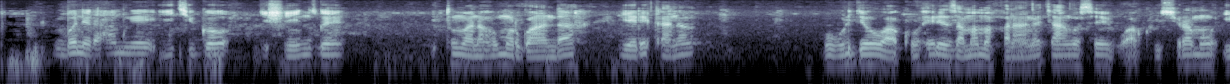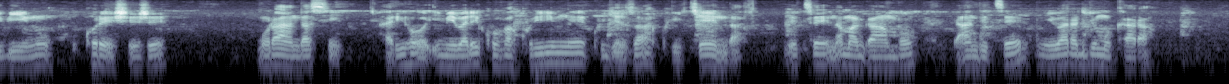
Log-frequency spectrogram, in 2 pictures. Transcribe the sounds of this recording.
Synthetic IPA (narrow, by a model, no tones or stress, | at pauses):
imbo̞ne̞ɾahamŋe̞jicʰiɡo̞ɟiʃiːnzɡwe̞ | itumanaho̞muɾɡwaːndaje̞ːɾe̞kʰana | uβuɾɟo̞wakʰo̞ɦe̞ɾe̞zamamafaɾa̰ːŋɡacaːŋɡwase̞wa̰kwiːçuɾamo̞ʔiβiːn̥huuko̞ɾe̞̰ʃe̞ʒe̞ | muɾaːndasḭha̰ɾiɦo̞̰ʔḭmiβaɾe̞kuvakuɾiɾimŋe̞kuɟe̞̰za̰kwḭːce̞ːnda̰nde̞t͡se̞na̰maɡaːmbo̞ja̰ːndit͡se̞niβaɾaɾɟumukʰaɾa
